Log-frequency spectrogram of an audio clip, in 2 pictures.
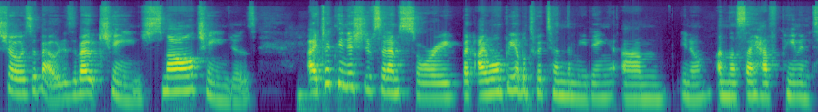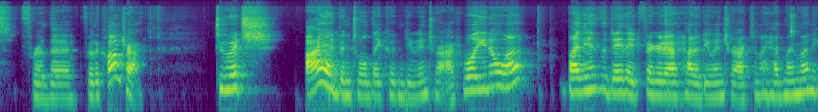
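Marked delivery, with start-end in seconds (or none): none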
